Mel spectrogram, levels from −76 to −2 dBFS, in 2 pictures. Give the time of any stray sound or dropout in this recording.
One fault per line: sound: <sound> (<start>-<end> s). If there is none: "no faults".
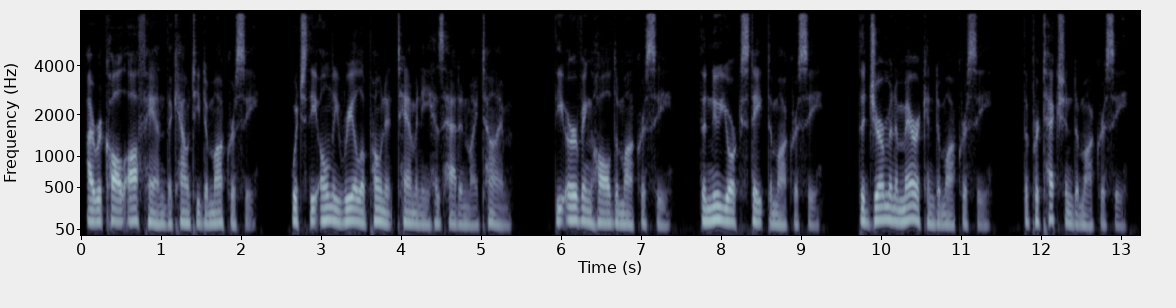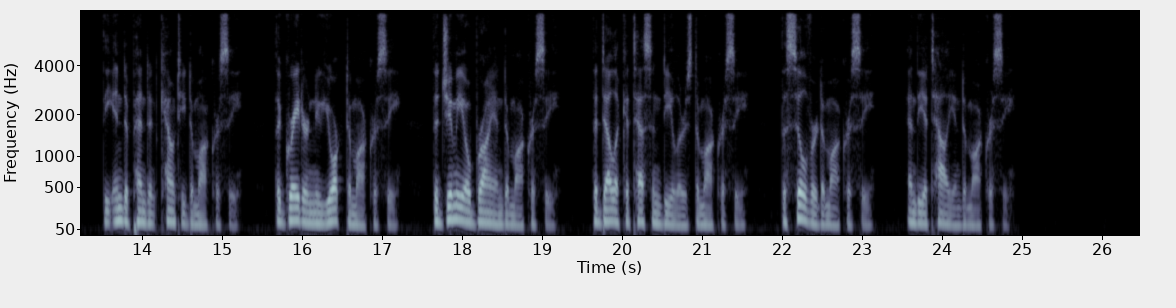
no faults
